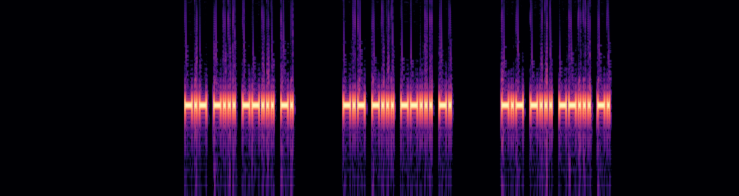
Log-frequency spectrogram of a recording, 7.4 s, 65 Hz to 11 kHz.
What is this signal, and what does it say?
Morse code, heard as a keyed tone, about 52 wpm, 700 Hz. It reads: KB7N KB7N KB7N
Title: USA Call Signs - 4 Characters - Repeated 3x - 50wpm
